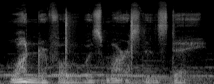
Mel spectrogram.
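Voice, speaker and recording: A man's voice: sits low, fairly even intonation, a little slow, creaky, loud music behind the voice. A man reading a scripted atmospheric storybook tale as an audiobook narrator. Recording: faint noise and ambience behind voice. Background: ambient background sound.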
